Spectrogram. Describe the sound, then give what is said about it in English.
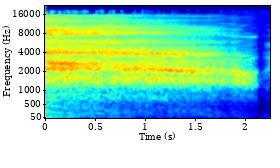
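In a yoga breathing exercise, after an inhale through the nose, a long, steady hissing exhale through an outstretched tongue, a breathy rush of air that holds for about two seconds before cutting off abruptly. “And when you do this, it makes like a hissing sound.”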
